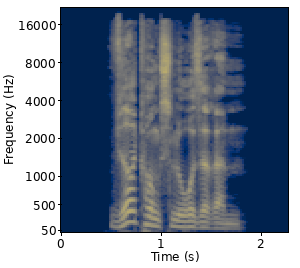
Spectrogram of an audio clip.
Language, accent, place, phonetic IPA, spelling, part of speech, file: German, Germany, Berlin, [ˈvɪʁkʊŋsˌloːzəʁəm], wirkungsloserem, adjective, De-wirkungsloserem.ogg
- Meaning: strong dative masculine/neuter singular comparative degree of wirkungslos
